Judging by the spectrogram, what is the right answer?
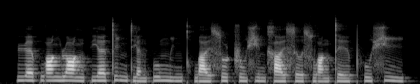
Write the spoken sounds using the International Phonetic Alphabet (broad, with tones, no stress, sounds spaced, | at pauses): ɥ ɛ˦ p w ɑ˦ ŋ ɻ ɑ˥˨ ŋ p j ɛ˦ t̪ i˥˨ ŋ t̪ j ɛ˩ n p u˦ m i˨˦ ŋ kʰ w a˨˩ ɪ̯ s u˥˨ ʈ͡ʂ u˨˦ ɕ i˨˩ n x a˨˦ ɪ̯ s ɹ̩˨˦ s w ɑ˨˦ ŋ t̪ e˨˦ ɪ̯ pʰ u˦ ɕ i˥˨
